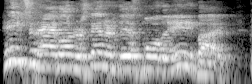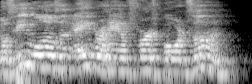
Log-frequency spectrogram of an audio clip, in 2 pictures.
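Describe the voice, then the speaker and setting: A pastor preaching an emphatic, storytelling sermon and calling on his listeners. His voice is high for a man. It rings out across a very echoey church sanctuary, picked up by a mic some way off. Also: normal speed. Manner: emphatic, call-and-response, storytelling. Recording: very echoey hall, mic far off.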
